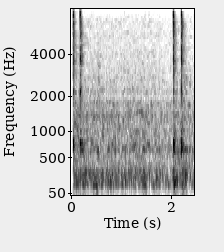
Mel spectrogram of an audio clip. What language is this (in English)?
Chinese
